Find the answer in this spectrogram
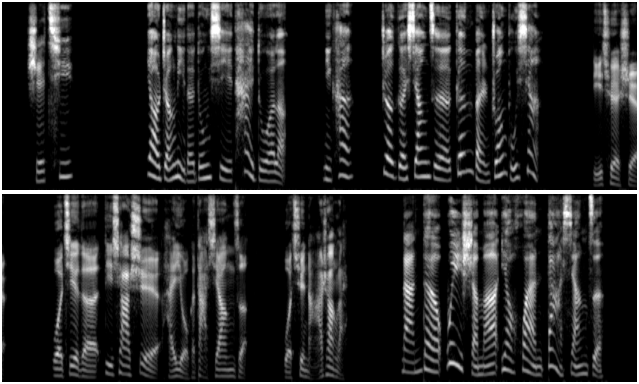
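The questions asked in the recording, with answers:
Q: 男的为什么要换大箱子?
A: 东西太多,箱子装不下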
